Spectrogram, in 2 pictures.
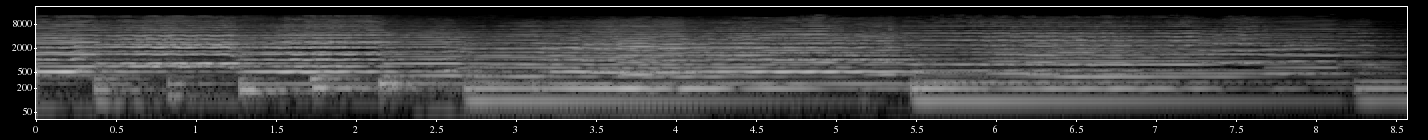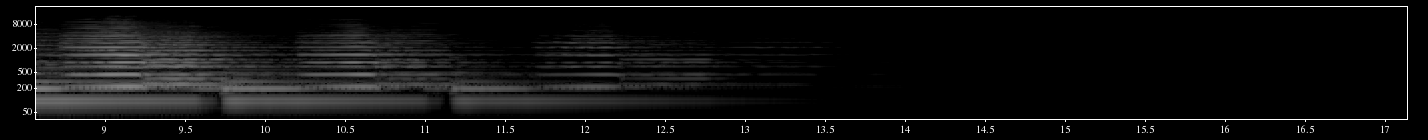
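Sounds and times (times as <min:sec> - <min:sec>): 
string quartet playing: 0:00.0 - 0:11.3.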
